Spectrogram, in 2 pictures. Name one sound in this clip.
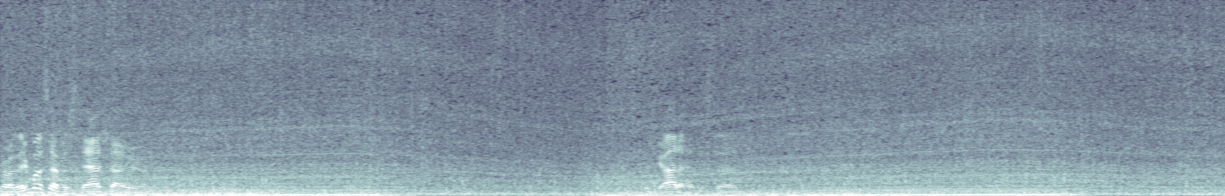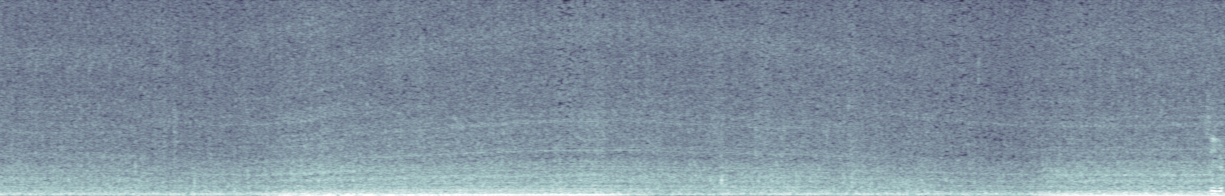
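A car engine hums and revs as it drives slowly along a rough dirt track.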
